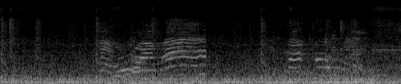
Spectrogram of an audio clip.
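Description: A little girl babbles in a high voice close by.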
